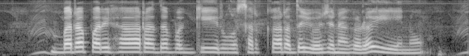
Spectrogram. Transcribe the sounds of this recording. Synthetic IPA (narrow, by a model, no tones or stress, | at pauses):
bɐɾɐpɐɾiɦaːɾɐd̪ɐbɐɡːe̞iɾuʋɐsɐɾkaːɾɐd̪ɐjoːd͡ʒɐnɛɡɐɭueːnu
